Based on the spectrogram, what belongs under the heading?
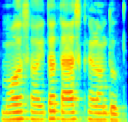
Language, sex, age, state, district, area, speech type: Odia, male, 18-30, Odisha, Kendujhar, urban, read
